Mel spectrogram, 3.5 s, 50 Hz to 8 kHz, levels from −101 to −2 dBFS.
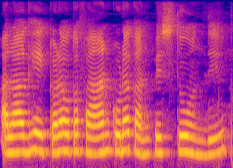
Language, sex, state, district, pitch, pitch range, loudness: Telugu, female, Andhra Pradesh, Sri Satya Sai, 250 Hz, 240-265 Hz, -15 LUFS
